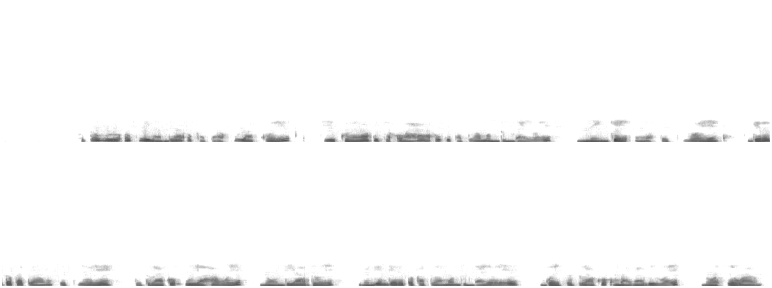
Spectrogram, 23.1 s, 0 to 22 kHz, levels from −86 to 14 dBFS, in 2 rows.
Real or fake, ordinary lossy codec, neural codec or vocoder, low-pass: fake; MP3, 16 kbps; vocoder, 22.05 kHz, 80 mel bands, WaveNeXt; 3.6 kHz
